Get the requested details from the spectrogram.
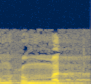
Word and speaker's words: محمد: قال الإمام محمد بن علي الشوكاني، أو محمد، هكذا النطق الصحيح لاسم محمد بن علي،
